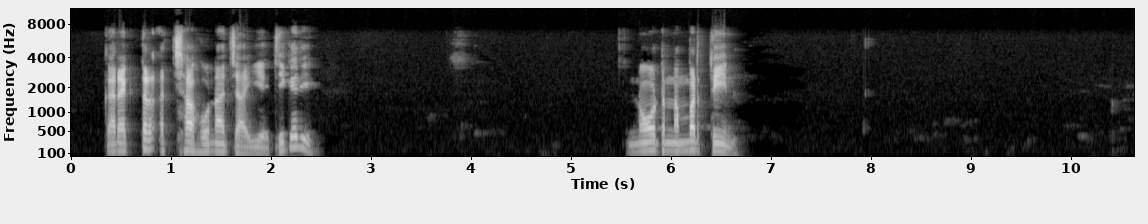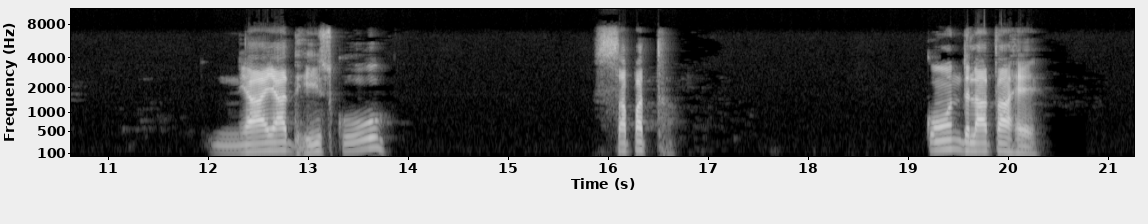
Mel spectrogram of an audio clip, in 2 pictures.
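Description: A man speaks calmly into a headset microphone, in short phrases with long pauses.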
